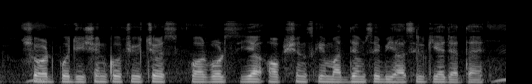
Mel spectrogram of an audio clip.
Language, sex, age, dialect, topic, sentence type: Hindi, male, 31-35, Awadhi Bundeli, banking, statement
